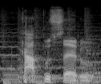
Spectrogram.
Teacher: The accent, luckily, is still on the ka, regardless.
